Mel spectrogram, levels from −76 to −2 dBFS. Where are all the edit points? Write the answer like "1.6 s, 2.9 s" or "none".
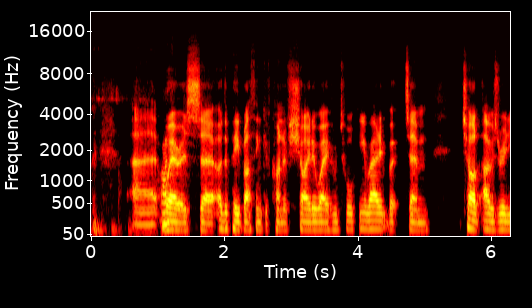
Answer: none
